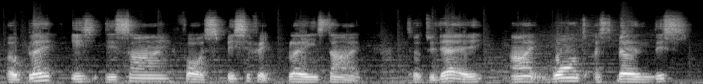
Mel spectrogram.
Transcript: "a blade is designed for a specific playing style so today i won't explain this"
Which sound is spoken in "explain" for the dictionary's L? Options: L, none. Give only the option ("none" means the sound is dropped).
none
